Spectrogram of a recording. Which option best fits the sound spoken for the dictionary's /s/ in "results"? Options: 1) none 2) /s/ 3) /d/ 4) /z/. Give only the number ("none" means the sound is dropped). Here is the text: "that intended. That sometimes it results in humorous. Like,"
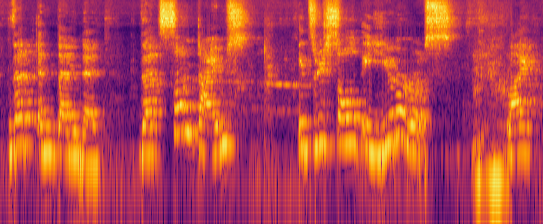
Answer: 1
